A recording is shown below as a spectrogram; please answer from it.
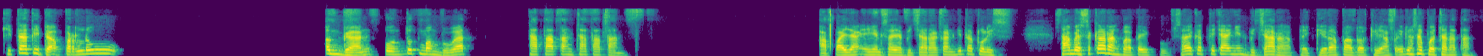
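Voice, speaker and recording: A male instructor lecturing civil service trainees, expressive, pushing his voice loud and then dropping it low for emphasis. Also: moderate pace, long pauses, no echo. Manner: expressive, swings loudness up and down for emphasis. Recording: tinny phone-like sound, dry.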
